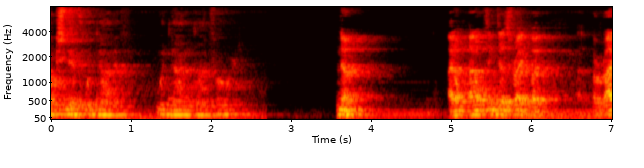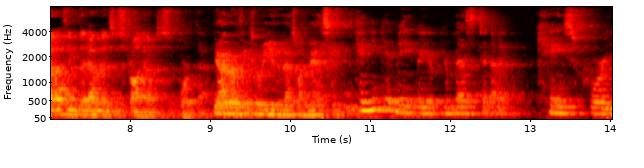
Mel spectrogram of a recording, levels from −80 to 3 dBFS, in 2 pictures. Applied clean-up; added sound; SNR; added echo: none; Insect; 18 dB; reverberation time 1.1 s.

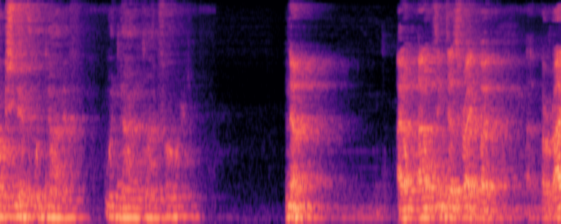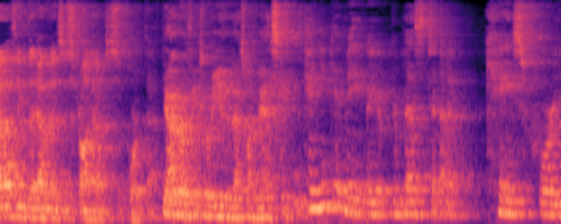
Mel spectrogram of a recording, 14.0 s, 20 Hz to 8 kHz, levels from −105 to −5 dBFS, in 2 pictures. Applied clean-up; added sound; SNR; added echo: neural separator model SepFormer DNS4.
